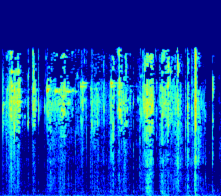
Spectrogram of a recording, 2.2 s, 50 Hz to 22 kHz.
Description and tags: Coins Pouring 13
A simple coin sound useful for creating a nice tactile experience when picking up coins, purchasing, selling, ect.
Coin, Coins, Currency, Game, gamedev, gamedeveloping, games, gaming, Gold, indiedev, indiegamedev, Money, Purchase, Realistic, Sell, sfx, videogame, Video-Game, videogames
